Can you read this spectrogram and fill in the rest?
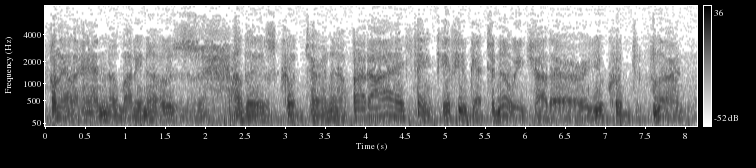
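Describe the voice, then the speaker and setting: A kindly male psychiatrist, measured and reassuring. His low voice moves with lively inflection over a noisy old broadcast recording. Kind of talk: radio drama acting.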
